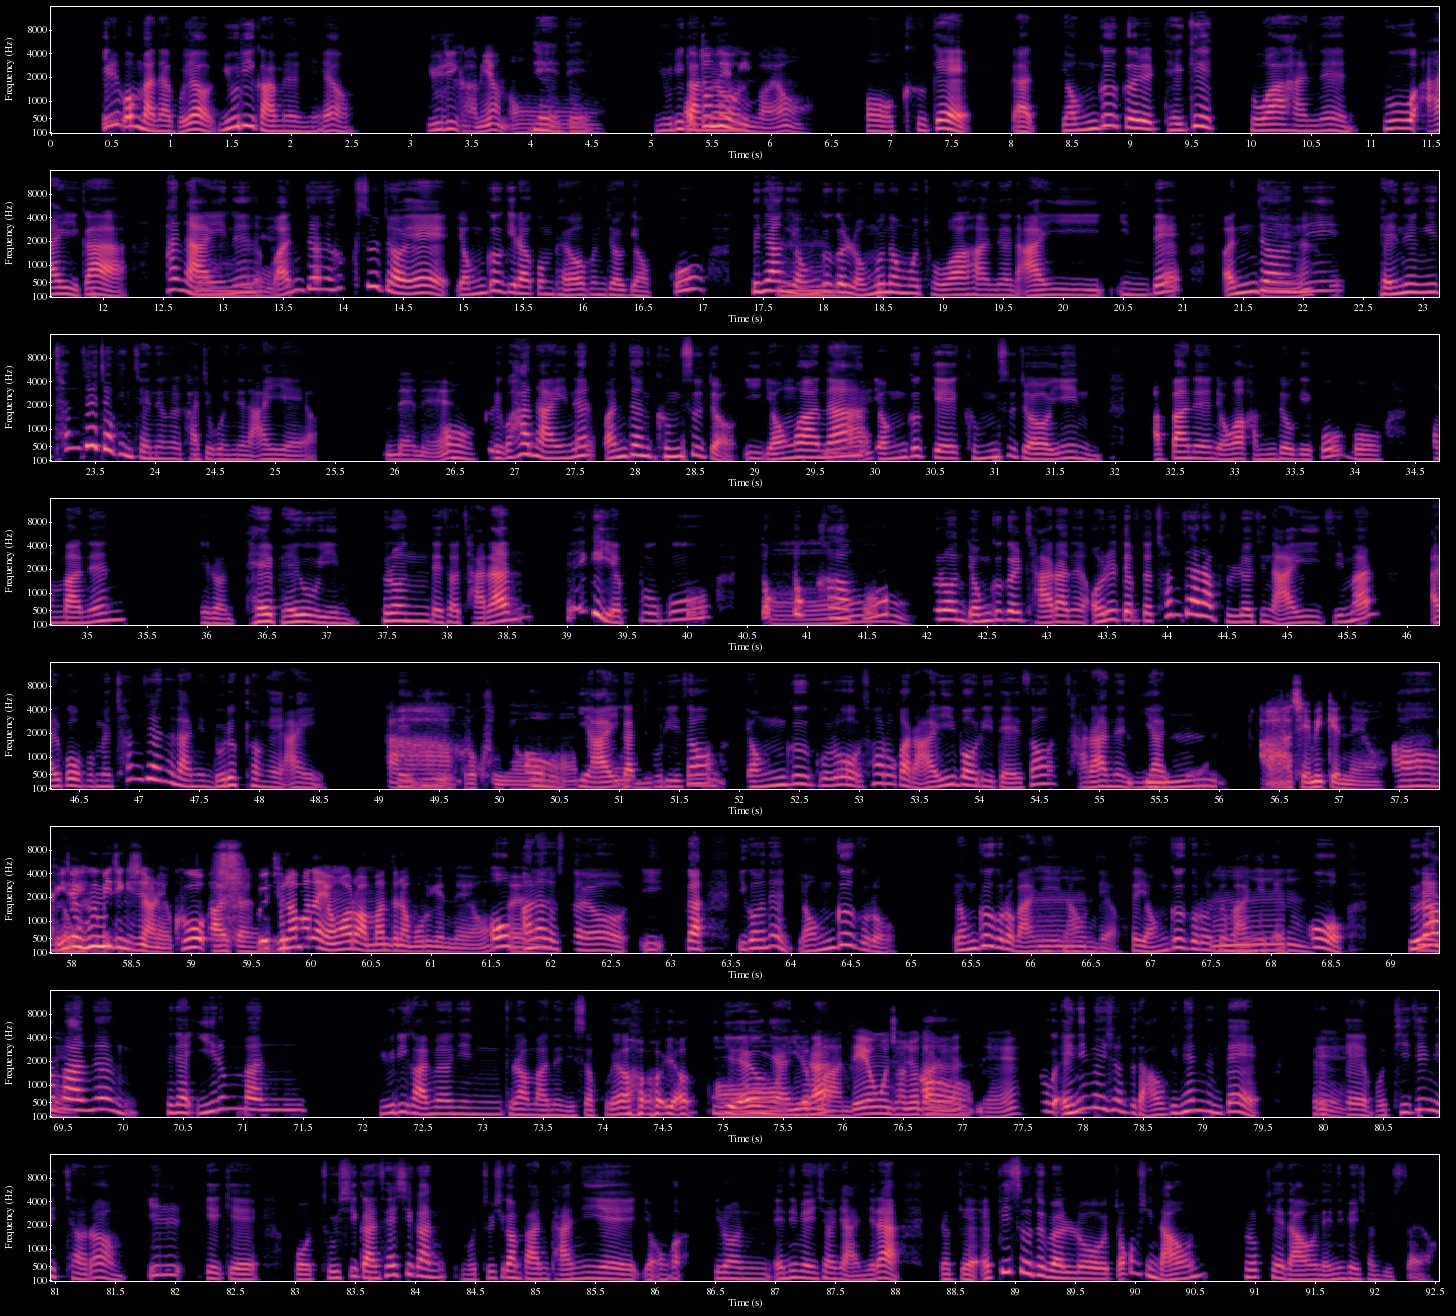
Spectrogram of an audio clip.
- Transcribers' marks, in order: other background noise; tapping; teeth sucking; laugh
- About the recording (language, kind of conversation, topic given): Korean, podcast, 어릴 때 즐겨 보던 만화나 TV 프로그램은 무엇이었나요?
